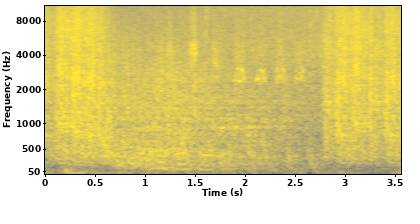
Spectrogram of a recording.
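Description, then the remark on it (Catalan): A steady, loud wash of rumbling noise like a thunder sound effect, sustained for a few seconds with a brief deeper boom near the start and faint chirping tones mixed in. “Home, imagina't que quan anàvem amb el tren, jo sentia el soroll dels llamps malgrat anàvem amb el tren, que silenciós no és.”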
